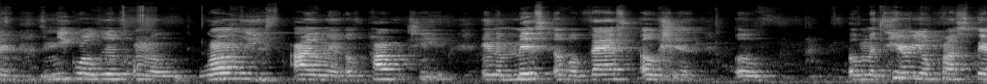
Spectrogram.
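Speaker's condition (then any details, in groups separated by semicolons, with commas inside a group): No condition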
